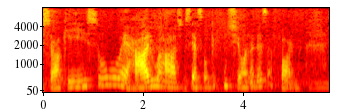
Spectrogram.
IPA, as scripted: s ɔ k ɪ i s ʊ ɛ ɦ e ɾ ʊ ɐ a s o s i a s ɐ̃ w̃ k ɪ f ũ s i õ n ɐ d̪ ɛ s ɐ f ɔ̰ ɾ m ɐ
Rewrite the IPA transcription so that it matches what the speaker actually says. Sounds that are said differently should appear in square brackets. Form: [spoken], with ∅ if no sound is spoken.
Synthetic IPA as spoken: s ɔ k ɪ i s ʊ ɛ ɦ [a] ɾ ʊ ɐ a s o s i a s ɐ̃ w̃ k ɪ f ũ s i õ n ɐ d̪ ɛ s ɐ f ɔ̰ ɾ m ɐ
